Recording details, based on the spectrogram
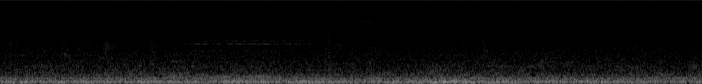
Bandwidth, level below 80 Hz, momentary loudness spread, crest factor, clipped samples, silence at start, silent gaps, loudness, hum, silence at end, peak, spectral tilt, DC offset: over 20 kHz; -52 dBFS; 3 LU; 14 dB; under 0.1%; 0 s; none; -44 LUFS; none; 0 s; -28 dBFS; -7 dB/octave; under 0.1%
